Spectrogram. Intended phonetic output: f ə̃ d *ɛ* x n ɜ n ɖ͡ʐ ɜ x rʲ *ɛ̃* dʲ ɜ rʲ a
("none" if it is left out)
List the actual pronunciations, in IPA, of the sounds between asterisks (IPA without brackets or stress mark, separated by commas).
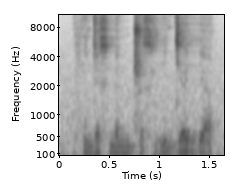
ɛ, ɛ̃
